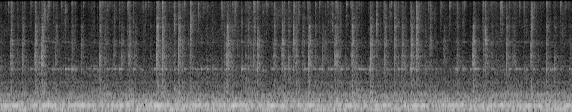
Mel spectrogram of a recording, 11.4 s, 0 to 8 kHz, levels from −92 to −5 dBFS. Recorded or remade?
recorded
